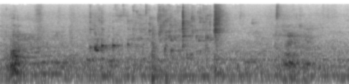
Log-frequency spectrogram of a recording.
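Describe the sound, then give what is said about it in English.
Tap water running to rinse out a wine glass, a steady splashing stream with small irregular spikes as the water hits the glass, fairly quiet throughout. “I'm going to rinse this out. I'll just do a quick rinse.”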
